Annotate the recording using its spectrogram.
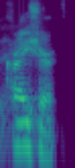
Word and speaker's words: Kreischer: And then there was one last night I started listening to with one of your boys there, Brett Kirshner or whatever. What's his name? – Brett Kreischer. – Yeah, Brett Kreischer. I really butchered his name.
